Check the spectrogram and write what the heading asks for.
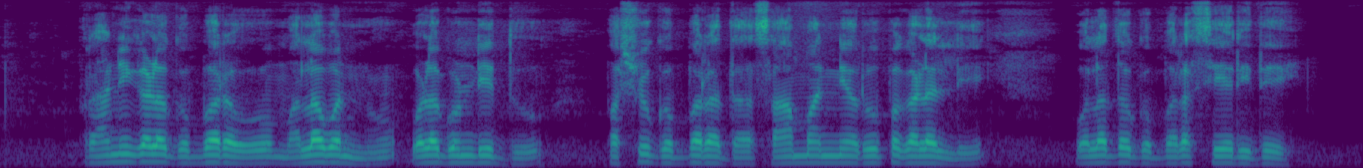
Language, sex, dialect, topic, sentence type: Kannada, male, Coastal/Dakshin, agriculture, statement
